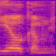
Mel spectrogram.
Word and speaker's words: Yoakum: It's Yoakum. Just like think Dwight Yoakum, without all the money.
